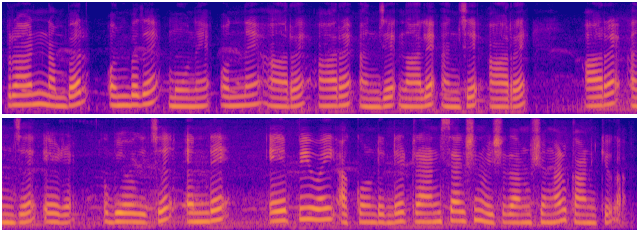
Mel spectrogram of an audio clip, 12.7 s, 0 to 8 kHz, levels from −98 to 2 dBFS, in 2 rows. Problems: background sounds at intervals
